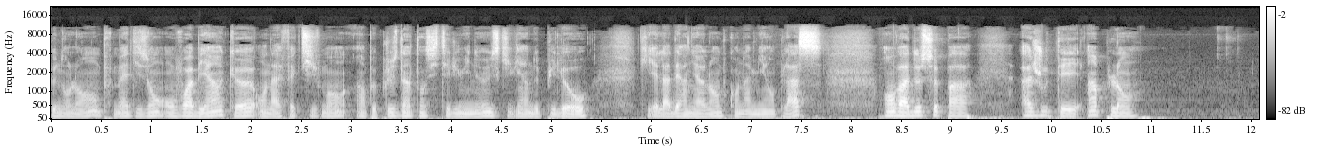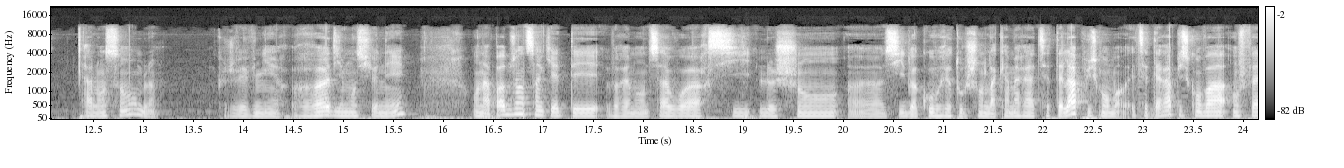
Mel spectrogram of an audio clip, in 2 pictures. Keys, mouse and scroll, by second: 6.9 Escape, 9.4 shift+a, 11.8 s, 13.8 s, 15.2 g, 18.0 g.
